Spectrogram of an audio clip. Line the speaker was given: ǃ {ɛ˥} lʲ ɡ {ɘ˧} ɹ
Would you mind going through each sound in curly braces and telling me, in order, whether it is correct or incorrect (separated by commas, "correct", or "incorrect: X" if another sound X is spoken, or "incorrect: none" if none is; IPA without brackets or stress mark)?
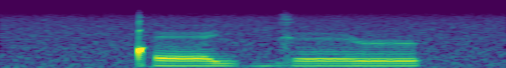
incorrect: ɛ˧, correct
